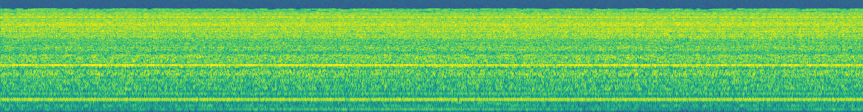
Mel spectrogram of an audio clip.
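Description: Steady electronic hum over a faint hiss: one constant mid-pitched tone with fainter lower and higher tones, unchanging throughout.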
